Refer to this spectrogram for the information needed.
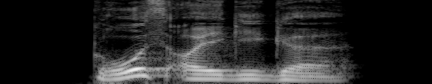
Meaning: inflection of großäugig: 1. strong/mixed nominative/accusative feminine singular 2. strong nominative/accusative plural 3. weak nominative all-gender singular
- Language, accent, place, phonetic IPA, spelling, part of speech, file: German, Germany, Berlin, [ˈɡʁoːsˌʔɔɪ̯ɡɪɡə], großäugige, adjective, De-großäugige.ogg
